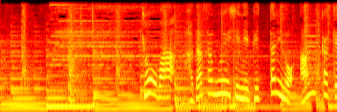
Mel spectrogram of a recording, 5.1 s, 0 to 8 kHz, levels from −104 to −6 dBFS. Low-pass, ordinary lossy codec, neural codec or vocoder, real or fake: 7.2 kHz; none; none; real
